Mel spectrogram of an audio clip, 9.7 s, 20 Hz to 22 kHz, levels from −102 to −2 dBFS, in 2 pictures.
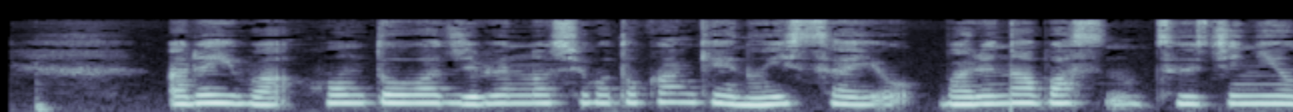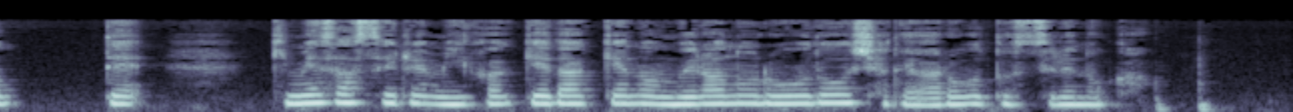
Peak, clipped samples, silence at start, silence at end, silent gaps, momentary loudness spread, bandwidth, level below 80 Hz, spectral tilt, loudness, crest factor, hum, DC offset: -4 dBFS; under 0.1%; 0.15 s; 0.3 s; none; 11 LU; 12 kHz; -62 dBFS; -3 dB/octave; -23 LUFS; 18 dB; none; under 0.1%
